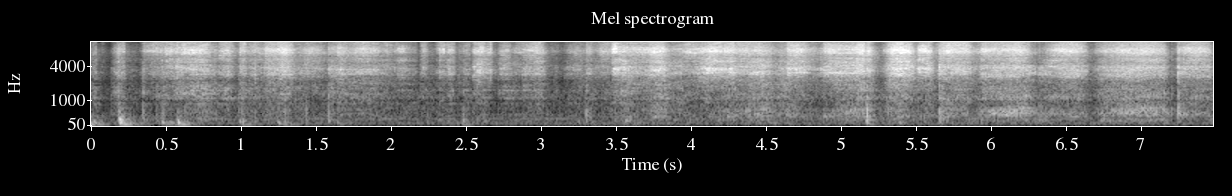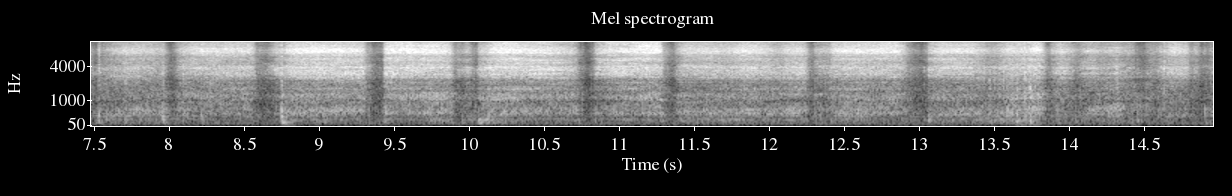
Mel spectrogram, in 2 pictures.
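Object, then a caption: Polystyrene foam mannequin head. Fingertips rub and scratch the back and top of a life-size white polystyrene foam mannequin head. The result is a bright, dry, hissy scratching that comes in repeated strokes, growing steadier and louder in the second half.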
